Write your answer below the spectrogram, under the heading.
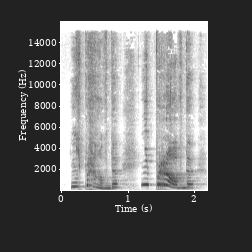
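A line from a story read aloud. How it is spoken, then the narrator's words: Thin, broken shrieking scream. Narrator (Russian): закричала тоненьким прерывающимся визгом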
